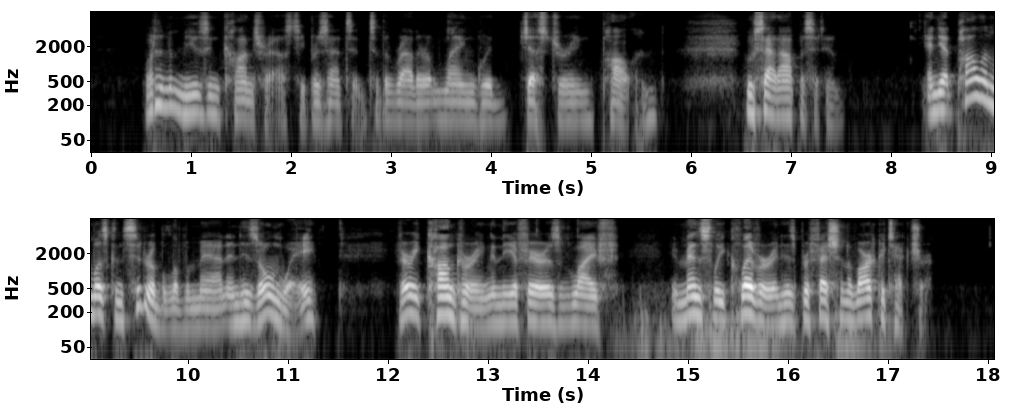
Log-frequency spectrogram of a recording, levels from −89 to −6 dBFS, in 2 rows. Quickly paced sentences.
No: average, 140 wpm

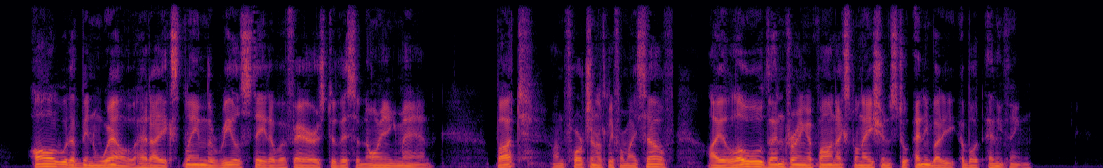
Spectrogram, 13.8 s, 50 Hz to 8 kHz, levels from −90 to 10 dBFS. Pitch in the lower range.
Yes: very low, 95 Hz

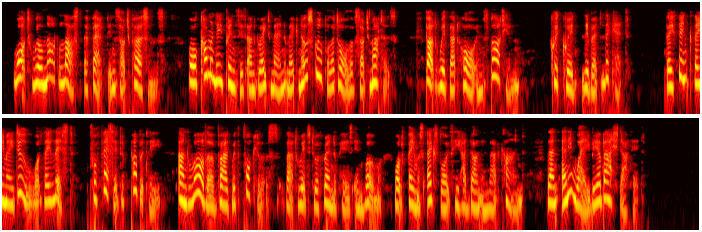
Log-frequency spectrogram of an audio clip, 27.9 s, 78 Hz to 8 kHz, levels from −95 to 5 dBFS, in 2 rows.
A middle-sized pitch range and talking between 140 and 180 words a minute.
Yes: average, 4.4 semitones; average, 155 wpm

